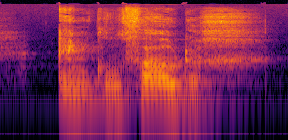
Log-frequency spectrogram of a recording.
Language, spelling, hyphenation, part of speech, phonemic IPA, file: Dutch, enkelvoudig, en‧kel‧vou‧dig, adjective, /ˌɛŋ.kəlˈvɑu̯.dəx/, Nl-enkelvoudig.ogg
- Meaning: singular, simple as opposed to any multiple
